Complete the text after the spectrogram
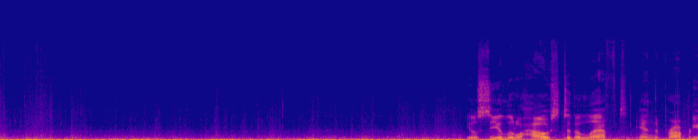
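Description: Tyres crunch and rattle over a bumpy dirt road.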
